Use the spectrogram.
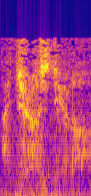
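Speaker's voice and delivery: soft breathy whisper of trust; hushed whisper before the Lord; whispered prayer. Shown as a demonstration. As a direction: whisper it to God, barely voiced. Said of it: "as you whisper before him".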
